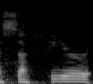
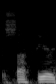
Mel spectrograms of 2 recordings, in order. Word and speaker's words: Safir: uh difficulties so um a British company uh Safir engineering so this first name is spelled s a fiir so s a fi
